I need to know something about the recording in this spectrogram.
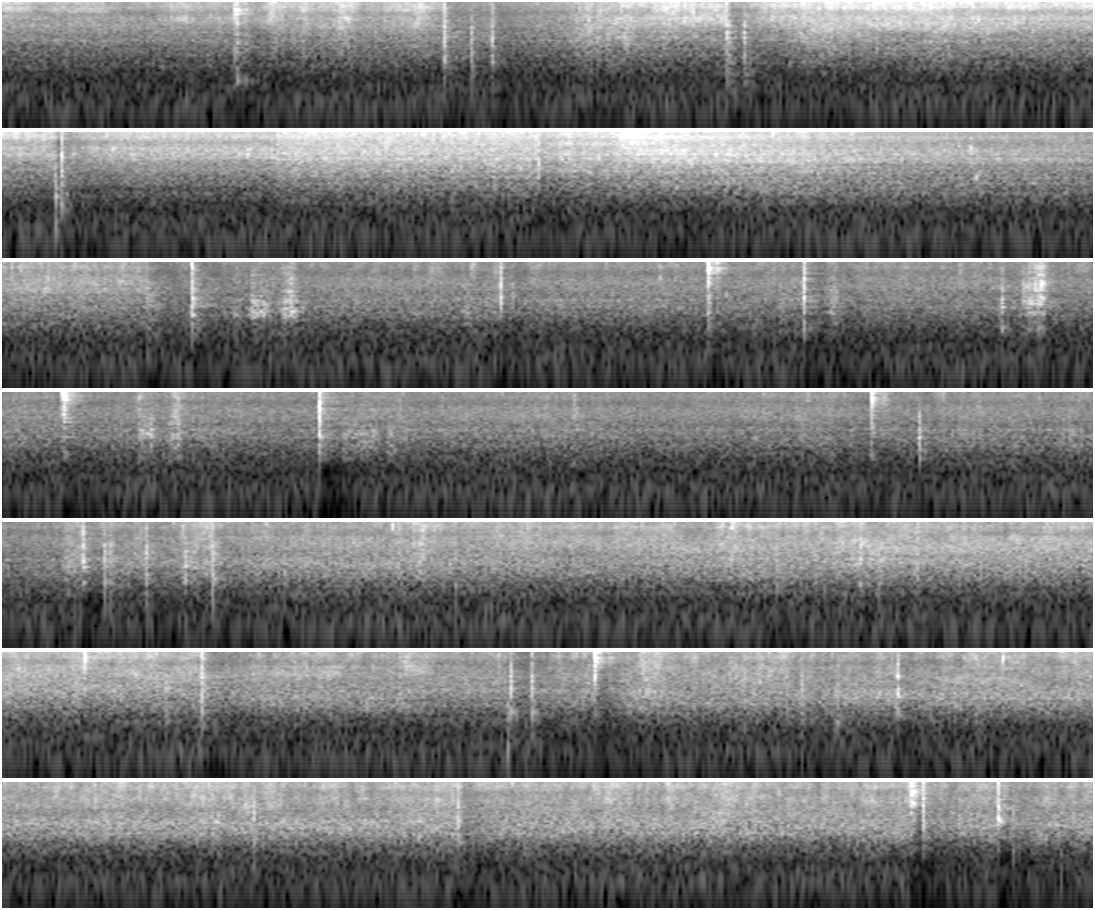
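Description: Pork-wrapped vegetable rolls sizzling in oil in a frying pan, with metal tongs clicking against the pan as the rolls are turned. The sizzle swells louder for a few seconds early on, then settles to a steady hiss.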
